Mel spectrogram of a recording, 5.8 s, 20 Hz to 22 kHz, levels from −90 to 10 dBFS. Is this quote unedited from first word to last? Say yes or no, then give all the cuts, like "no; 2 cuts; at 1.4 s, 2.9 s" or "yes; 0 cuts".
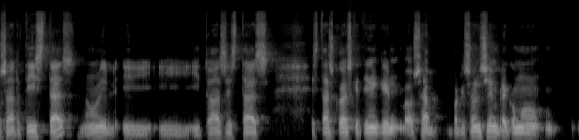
no; 1 cut; at 3.1 s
